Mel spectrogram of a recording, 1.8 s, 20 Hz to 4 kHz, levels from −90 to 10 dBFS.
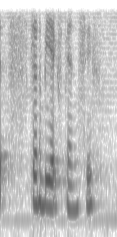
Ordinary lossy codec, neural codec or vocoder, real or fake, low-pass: none; none; real; 3.6 kHz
